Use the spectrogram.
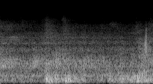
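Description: The Simhadri Express runs at speed on the Guntur–Visakhapatnam line, heard from inside the coach. A steady low rumble and rattle of wheels on rails carries a few faint clacks and no talk.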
